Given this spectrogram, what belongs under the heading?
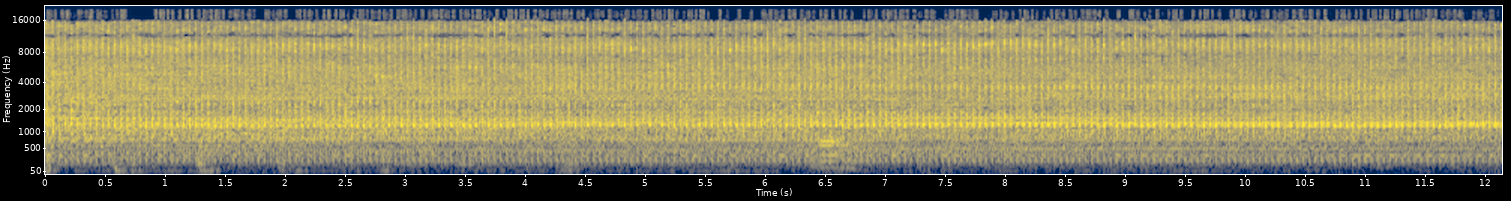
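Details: Steady, rapid mechanical tapping, about three pulses a second, with a constant hiss: a handheld low-intensity shockwave device for erectile dysfunction firing as a man uses it on himself, reporting no pain.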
